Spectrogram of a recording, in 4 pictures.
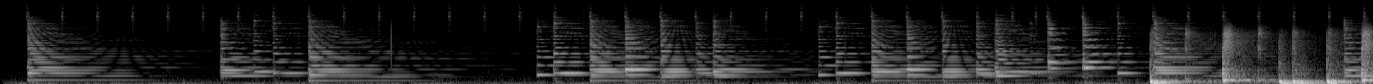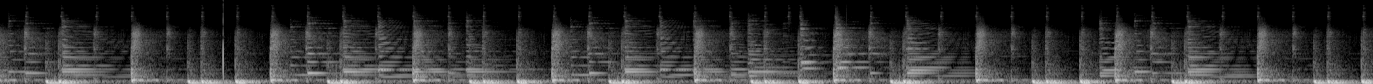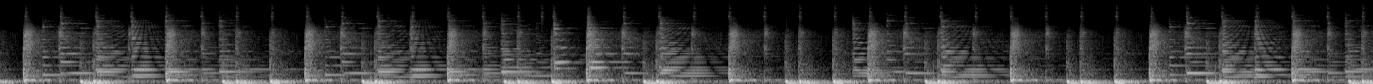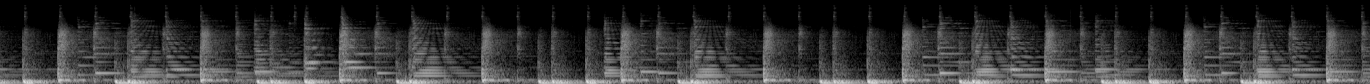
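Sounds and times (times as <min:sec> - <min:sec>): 
instrumental music: 0:00.0 - 0:54.8.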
